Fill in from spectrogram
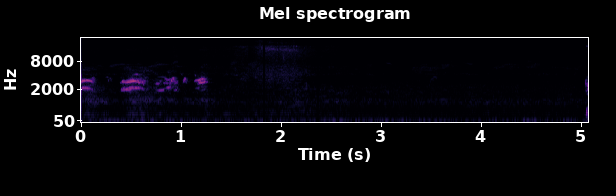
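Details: Black-winged stilt giving a quick burst of sharp, yapping high notes over about one second, a call made when many are together, then quiet with a faint steady hum.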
